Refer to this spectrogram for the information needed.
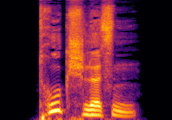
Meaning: dative plural of Trugschluss
- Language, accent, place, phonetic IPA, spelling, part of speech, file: German, Germany, Berlin, [ˈtʁuːkˌʃlʏsn̩], Trugschlüssen, noun, De-Trugschlüssen.ogg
